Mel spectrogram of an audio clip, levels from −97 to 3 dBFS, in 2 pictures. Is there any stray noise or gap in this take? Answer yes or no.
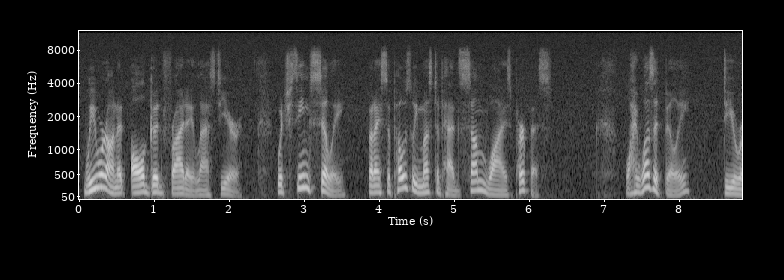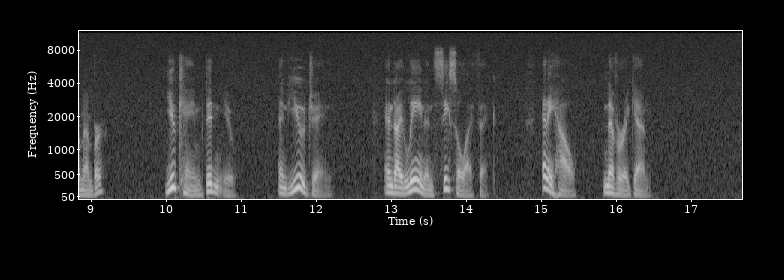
no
